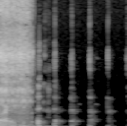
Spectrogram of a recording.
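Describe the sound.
Someone makes a fart noise with their mouth: a loud, buzzy raspberry lasting about half a second, then five short sputtering puffs at a steady rhythm that trail off quieter.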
